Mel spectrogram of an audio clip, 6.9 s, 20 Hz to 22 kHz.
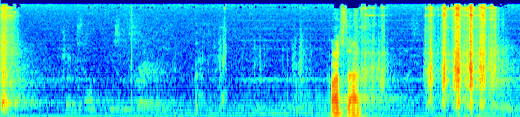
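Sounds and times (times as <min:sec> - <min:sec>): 
coins dropping and clinking: 0:00.0 - 0:00.3, 0:04.7 - 0:06.8
speech: 0:04.4 - 0:05.0.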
